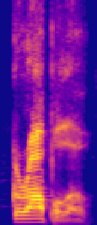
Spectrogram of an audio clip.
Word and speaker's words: Garoppolo: his mind he thought he was Jimmy uh Garoppolo did I say it right yes he thought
